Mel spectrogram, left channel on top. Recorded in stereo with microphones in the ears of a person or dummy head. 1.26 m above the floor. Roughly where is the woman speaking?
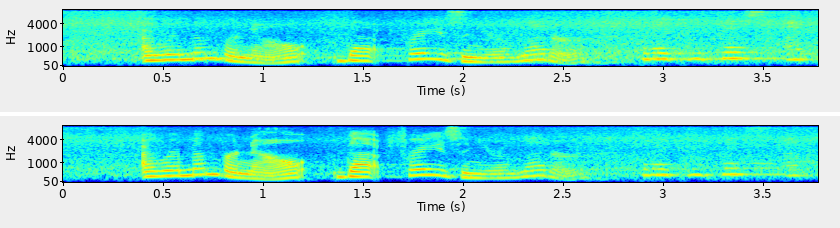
Right.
